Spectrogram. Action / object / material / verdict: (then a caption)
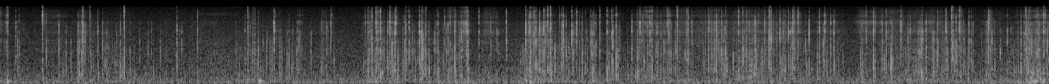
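scrape / thin plastic coin bag / plastic film / none. Fingers rub and crinkle the film of a thin, clear, empty plastic coin bag, partly folded and resting on a fabric surface. A dense stream of bright, crisp crackles and rustles continues throughout, growing louder and busier from around the four-second mark.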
